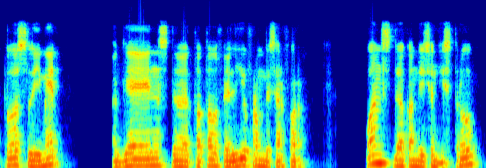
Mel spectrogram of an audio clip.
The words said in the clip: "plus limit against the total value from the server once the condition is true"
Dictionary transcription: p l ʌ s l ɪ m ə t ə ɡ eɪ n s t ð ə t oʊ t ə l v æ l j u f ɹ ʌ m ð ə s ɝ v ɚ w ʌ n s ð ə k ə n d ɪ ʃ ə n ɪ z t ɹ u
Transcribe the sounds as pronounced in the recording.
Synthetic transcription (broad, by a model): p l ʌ s l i m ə t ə ɡ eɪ n s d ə t oʊ t ə l f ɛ l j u f ɹ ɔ m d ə s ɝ f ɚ w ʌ n s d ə k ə n d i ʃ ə n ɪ s t ɹ u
